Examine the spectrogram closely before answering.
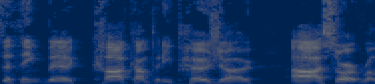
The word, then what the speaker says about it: Peugeot: this driving a Pew got silent G everyone silent G silent T you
